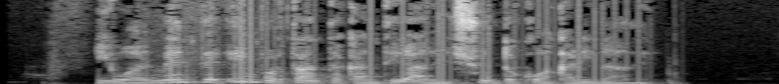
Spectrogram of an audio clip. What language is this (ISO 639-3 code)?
glg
